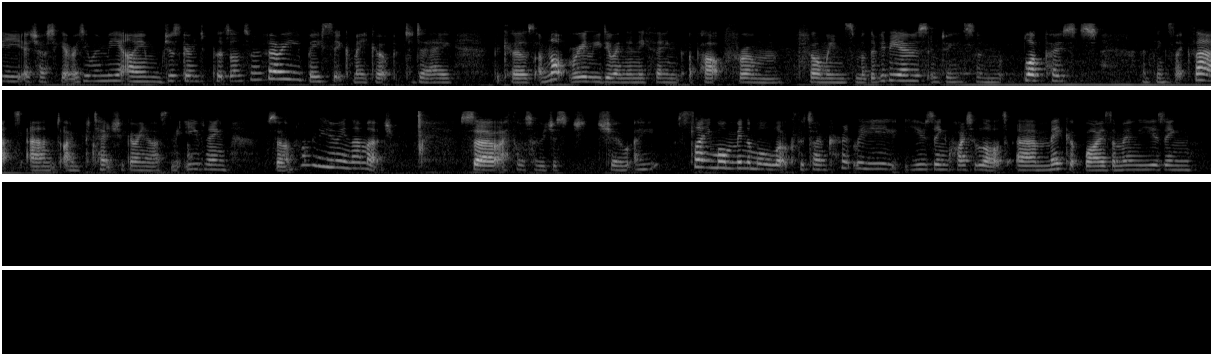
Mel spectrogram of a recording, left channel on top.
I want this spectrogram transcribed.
a chat to get ready with me. I am just going to put on some very basic makeup today because I'm not really doing anything apart from filming some other videos and doing some blog posts and things like that, and I'm potentially going out in the evening, so I'm not really doing that much. So I thought I would just show a slightly more minimal look that I'm currently using quite a lot. Makeup wise, I'm only using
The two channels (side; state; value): right; silent; digital silence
